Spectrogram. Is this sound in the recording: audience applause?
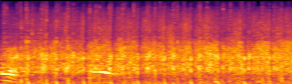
yes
